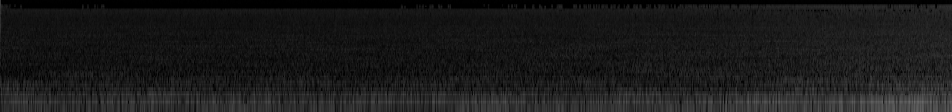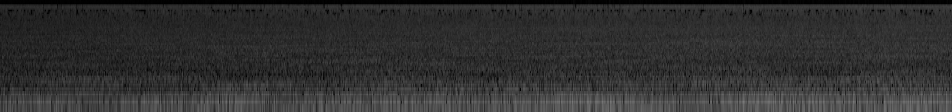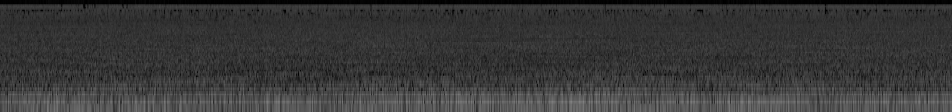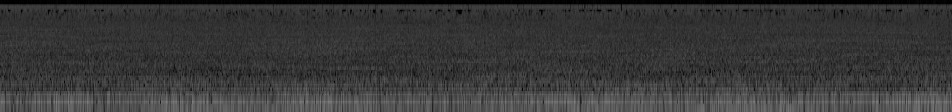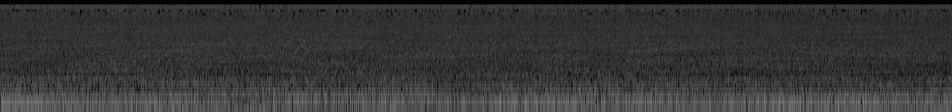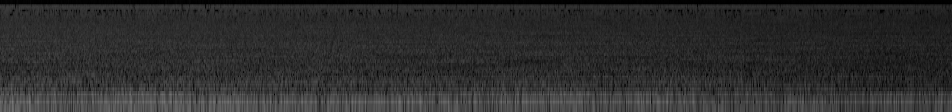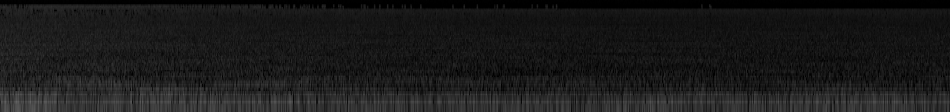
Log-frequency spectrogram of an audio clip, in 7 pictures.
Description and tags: As per the other "bigwave to shallow" sounds, but stretched a bit using Paulstretch in Audacity.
